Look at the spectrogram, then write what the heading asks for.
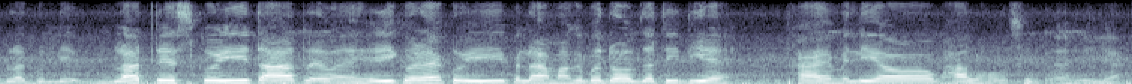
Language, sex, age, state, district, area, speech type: Assamese, female, 60+, Assam, Jorhat, urban, spontaneous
